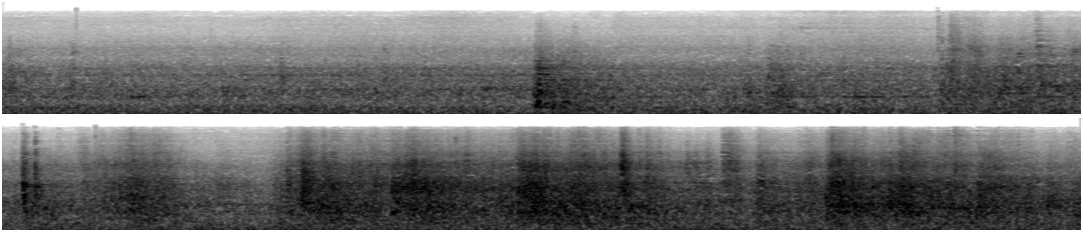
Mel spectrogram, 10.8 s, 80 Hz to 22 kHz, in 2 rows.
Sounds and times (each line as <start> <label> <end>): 0.0 crane 10.7
0.0 excavator 10.7
2.6 Demolition waste is beeing sorted and filled in a container 10.7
